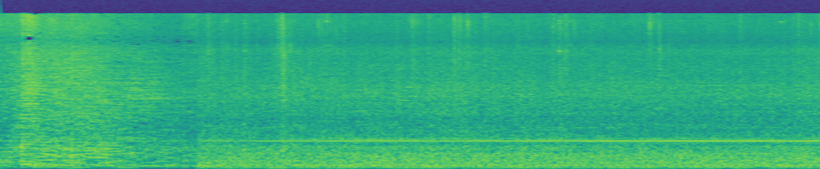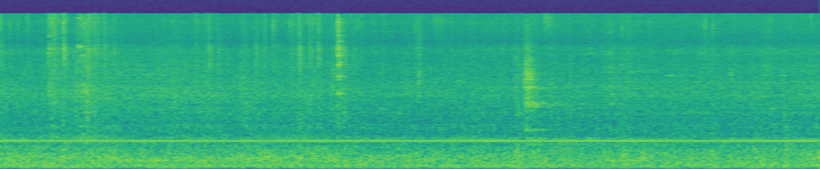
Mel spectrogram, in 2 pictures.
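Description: Train running along the track, heard from the front of the train: a dense low rumble with a single steady tone held from about two seconds in.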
